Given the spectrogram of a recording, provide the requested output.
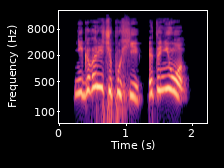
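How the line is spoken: Harsh voice. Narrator (Russian): жестким голосом ответила Фэй

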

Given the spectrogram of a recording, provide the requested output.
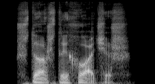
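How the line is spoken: Junk dealer's scoffing grunt. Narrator (Russian): хмыкнул старьевщик

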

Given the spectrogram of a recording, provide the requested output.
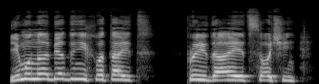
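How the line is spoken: Laughing almost cheerfully. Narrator (Russian): засмеялась генеральша почти весело

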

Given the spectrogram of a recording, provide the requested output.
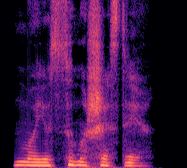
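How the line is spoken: Moaning. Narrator (Russian): Я застонала

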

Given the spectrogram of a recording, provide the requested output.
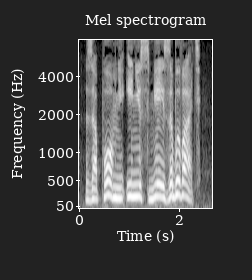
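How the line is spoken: Old man barking. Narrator (Russian): рявкнул дед

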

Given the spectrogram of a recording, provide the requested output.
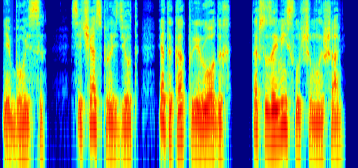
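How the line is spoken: Soothing whisper, mother. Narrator (Russian): Мама, пытаясь утешить, прошептала

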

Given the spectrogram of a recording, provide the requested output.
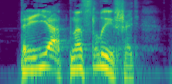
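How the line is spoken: Growled. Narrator (Russian): прорычал

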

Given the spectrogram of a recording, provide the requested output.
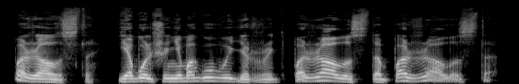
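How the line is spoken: Exhausted moan. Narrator (Russian): в изнеможении простонала

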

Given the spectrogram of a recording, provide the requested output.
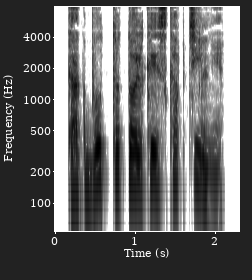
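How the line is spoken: Delighted exclamation. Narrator (Russian): воскликнул в восторге

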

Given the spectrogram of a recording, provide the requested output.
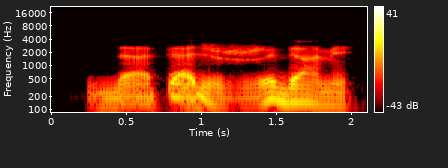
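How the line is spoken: Grumbling. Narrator (Russian): проворчал Трепов

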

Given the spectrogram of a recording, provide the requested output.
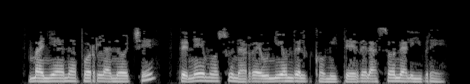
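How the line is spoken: Plain. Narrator (Spanish): dijo Su-gyeon

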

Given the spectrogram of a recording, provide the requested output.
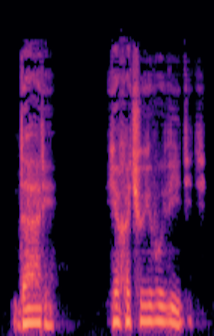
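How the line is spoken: Indistinct distant whisper. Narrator (Russian): донесся неясный шепот

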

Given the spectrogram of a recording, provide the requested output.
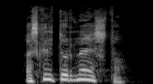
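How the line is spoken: Father's plaintive shout. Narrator (Italian): mi gridò ancora mio padre, lamentoso

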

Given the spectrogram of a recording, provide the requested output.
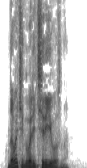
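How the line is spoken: Dry. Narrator (Russian): сказал он сухо

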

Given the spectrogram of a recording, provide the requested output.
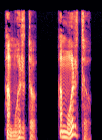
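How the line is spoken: Exclaiming. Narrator (Spanish): se arrojaron una en brazos de la otra, exclamando

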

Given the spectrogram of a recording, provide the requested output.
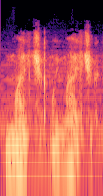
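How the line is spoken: Whisper. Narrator (Russian): шептала Элен

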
